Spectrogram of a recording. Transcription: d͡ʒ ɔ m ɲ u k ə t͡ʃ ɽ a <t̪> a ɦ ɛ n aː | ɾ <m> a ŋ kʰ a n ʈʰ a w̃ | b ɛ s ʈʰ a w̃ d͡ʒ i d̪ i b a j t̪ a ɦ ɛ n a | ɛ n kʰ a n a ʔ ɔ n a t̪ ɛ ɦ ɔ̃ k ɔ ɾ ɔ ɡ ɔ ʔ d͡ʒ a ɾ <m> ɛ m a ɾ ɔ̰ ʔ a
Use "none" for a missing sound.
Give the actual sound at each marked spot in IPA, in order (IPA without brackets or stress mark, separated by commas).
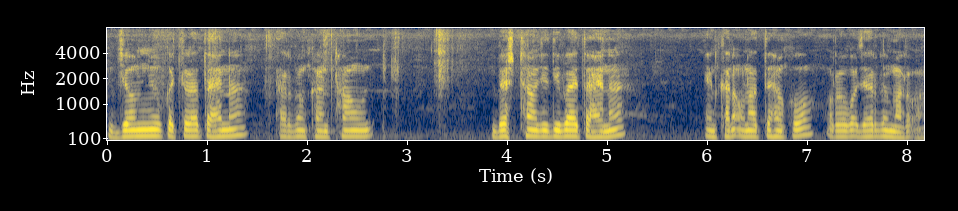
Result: t̪, b, b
